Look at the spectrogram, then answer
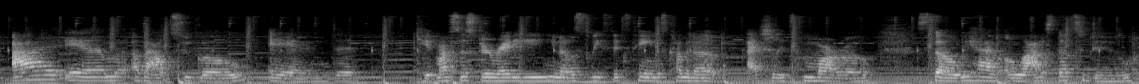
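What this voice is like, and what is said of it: Off, sore-throated voice. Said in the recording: “My voice is just doing its own thing. My throat hurts. I'm not feeling well.”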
